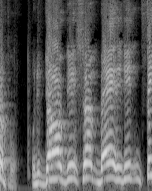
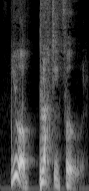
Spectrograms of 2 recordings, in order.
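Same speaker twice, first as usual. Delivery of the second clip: terrible fake English accent, very low pitch; 10 semitones lower, 5 dB quieter than usual. Trying to make it funny for listeners, delivering a line in a terrible English accent. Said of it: "I'm sorry for the terrible English accent".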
